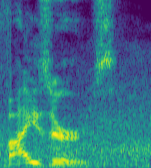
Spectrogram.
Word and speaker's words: visor: And these are called visors. Use the long I like ride and bike.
